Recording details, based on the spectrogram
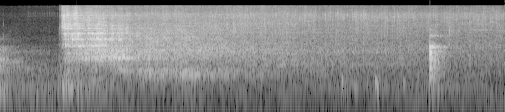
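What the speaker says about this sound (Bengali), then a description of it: "তেলটাকে গরম করে নিয়েছি। দিয়ে দিচ্ছি সবজি এবং ডিমের মিশ্রণটা।" A vegetable and egg mixture hits hot oil in a pan with a sudden loud sizzle that slowly fades to a steady frying hiss, and one short scrape of a spatula comes near the end.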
